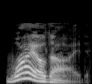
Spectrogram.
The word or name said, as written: wild-eyed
